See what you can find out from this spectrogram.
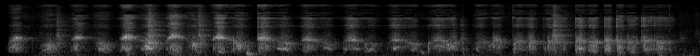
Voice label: sawing noise highway speed voice imitation sawing sound jeep xj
